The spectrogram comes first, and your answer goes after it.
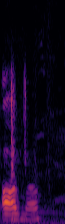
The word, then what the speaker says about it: Ogmo: boss was pretty shitty anyway let's go get ogmo that's how you say it you're the [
